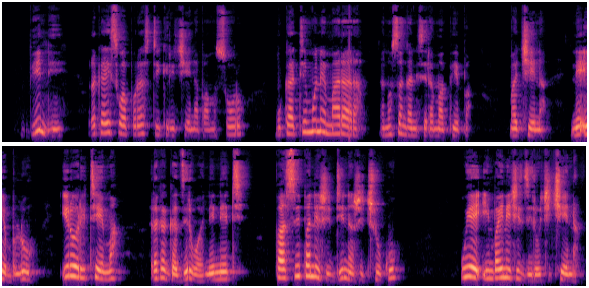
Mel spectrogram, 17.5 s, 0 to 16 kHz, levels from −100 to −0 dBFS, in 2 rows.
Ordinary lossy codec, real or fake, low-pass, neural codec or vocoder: MP3, 64 kbps; real; 14.4 kHz; none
